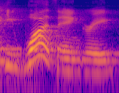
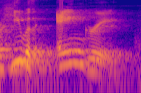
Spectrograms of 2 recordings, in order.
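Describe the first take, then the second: First: The stress falls on the word was. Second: The stress falls on the word angry. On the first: He is no longer angry now. "it means now he's not angry" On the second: His feeling was anger, not some other emotion. "It means he wasn't happy, sad, or anything else"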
